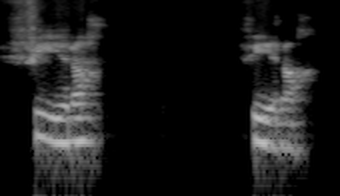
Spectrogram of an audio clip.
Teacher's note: They're both correct as far as I know, not fully sure, but I prefer with the ein at the end, which is pronounced as h.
